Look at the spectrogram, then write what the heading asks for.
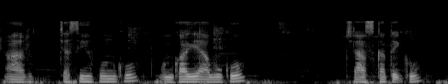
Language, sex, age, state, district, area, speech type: Santali, male, 18-30, West Bengal, Purulia, rural, spontaneous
